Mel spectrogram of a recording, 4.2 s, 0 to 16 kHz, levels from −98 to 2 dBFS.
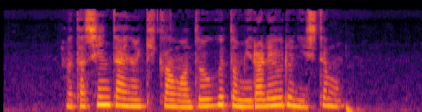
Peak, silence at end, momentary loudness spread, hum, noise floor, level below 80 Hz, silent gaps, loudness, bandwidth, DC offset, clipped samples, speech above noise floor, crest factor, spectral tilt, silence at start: -4 dBFS; 0.7 s; 11 LU; none; -58 dBFS; -46 dBFS; none; -19 LUFS; 11.5 kHz; under 0.1%; under 0.1%; 39 dB; 18 dB; -4 dB/octave; 0.65 s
